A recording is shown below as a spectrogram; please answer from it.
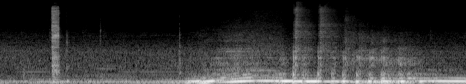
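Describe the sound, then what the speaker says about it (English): A hybrid-turbo VW MK7 GTI engine revs up hard, a rising, sweeping engine note that climbs and then holds at a loud, steady high idle, close by with no talking. "I'll do an actual rev."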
